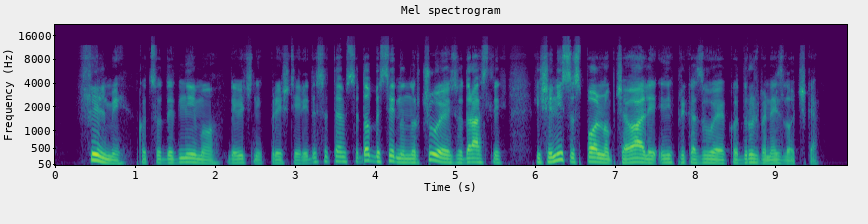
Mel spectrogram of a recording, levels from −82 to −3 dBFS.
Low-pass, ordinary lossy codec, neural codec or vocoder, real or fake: 14.4 kHz; Opus, 16 kbps; none; real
